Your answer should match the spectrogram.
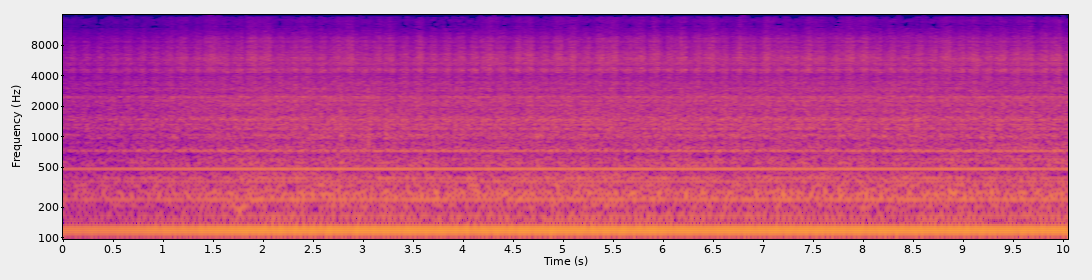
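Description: A 1952 Shopsmith 10ER's constant-speed AC motor and belt-driven factory speed changer running the headstock, coming up to speed over the first couple of seconds and then holding a steady hum with a higher whine above it. The spindle is turning at around 1,300 RPM on the speed changer's low range.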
